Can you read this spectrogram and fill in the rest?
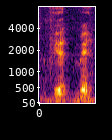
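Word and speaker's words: Việt Minh: the French VI man uh how do you spell that v e t m m i n h vietman and what does that mean well actually it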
